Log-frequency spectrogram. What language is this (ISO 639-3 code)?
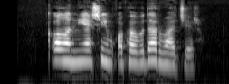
kat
